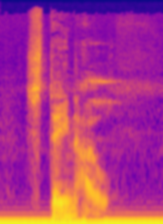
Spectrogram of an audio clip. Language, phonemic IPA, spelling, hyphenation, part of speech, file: Dutch, /ˈsteːn.œy̯l/, steenuil, steen‧uil, noun, Nl-steenuil.ogg
- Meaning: the little owl (Athene noctua)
